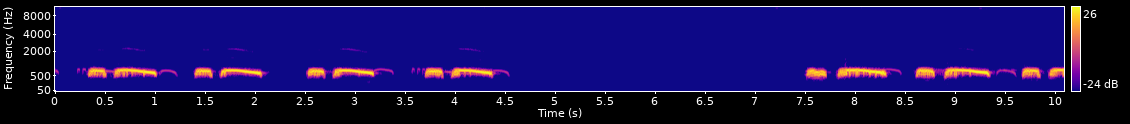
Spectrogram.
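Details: Spotted dove calling, recorded as a lure for stimulating and training decoy birds: two bursts of low, hoarse, two-part coos, each phrase a short note then a longer falling one, in quick series, with a silent gap between bursts.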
